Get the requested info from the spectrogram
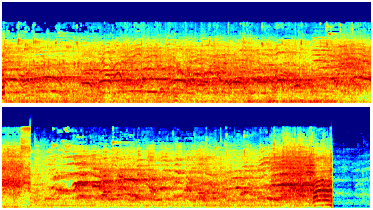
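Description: Basketball game audio: a ball dribbling and players' voices calling out on court. About eight seconds in the sound cuts off briefly and picks up again with a different mix.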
